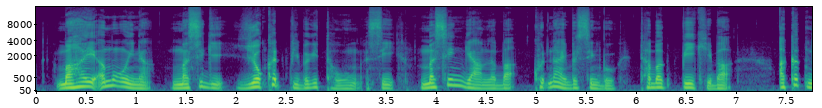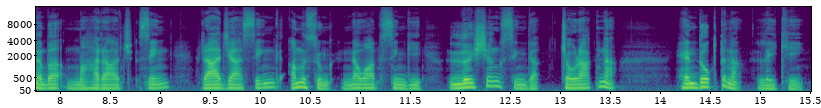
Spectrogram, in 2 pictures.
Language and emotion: Manipuri, neutral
